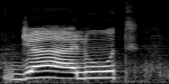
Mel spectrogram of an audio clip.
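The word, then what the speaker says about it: جالوت: Atau kalimat jalut. Nah, itu di situ ada alifnya tipis, ya, karena huruf sebelumnya adalah huruf jim, dan jim adalah salah satu termasuk huruf-huruf yang tipis.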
